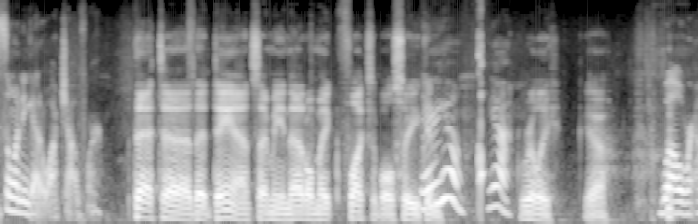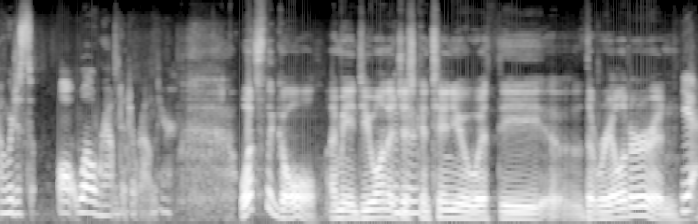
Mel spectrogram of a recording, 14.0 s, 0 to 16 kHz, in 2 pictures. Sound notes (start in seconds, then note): 4.7 clicks tongue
